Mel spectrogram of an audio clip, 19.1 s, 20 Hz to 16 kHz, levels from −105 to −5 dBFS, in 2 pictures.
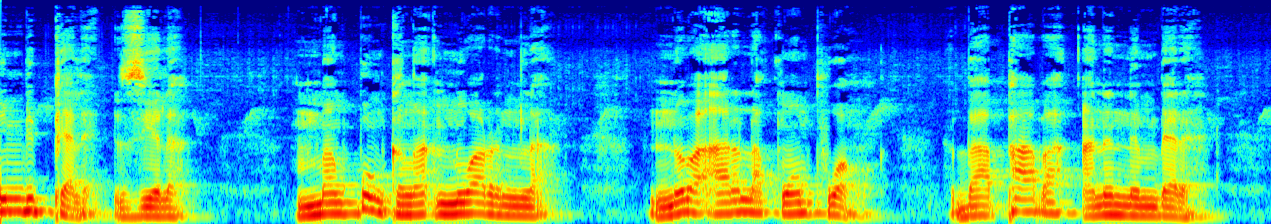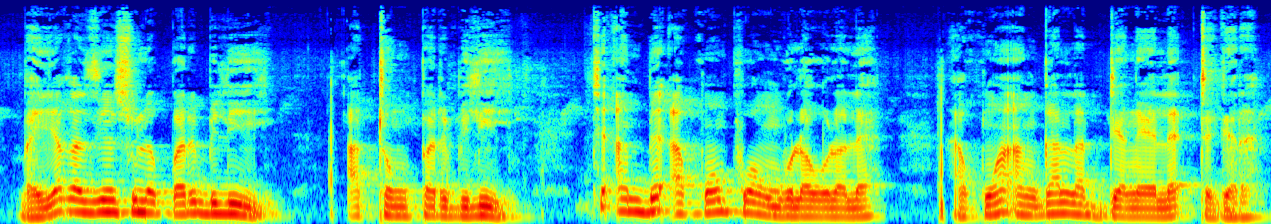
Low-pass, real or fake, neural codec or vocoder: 14.4 kHz; real; none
